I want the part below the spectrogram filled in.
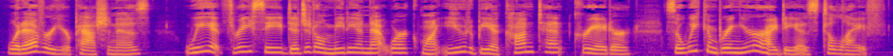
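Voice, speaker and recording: A woman's voice: medium pitch, lively intonation, normal speed, darkish tone, no room sound. A woman reading a scripted promotional spot in an upbeat sales tone. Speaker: ad announcer. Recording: dry with faint music behind.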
